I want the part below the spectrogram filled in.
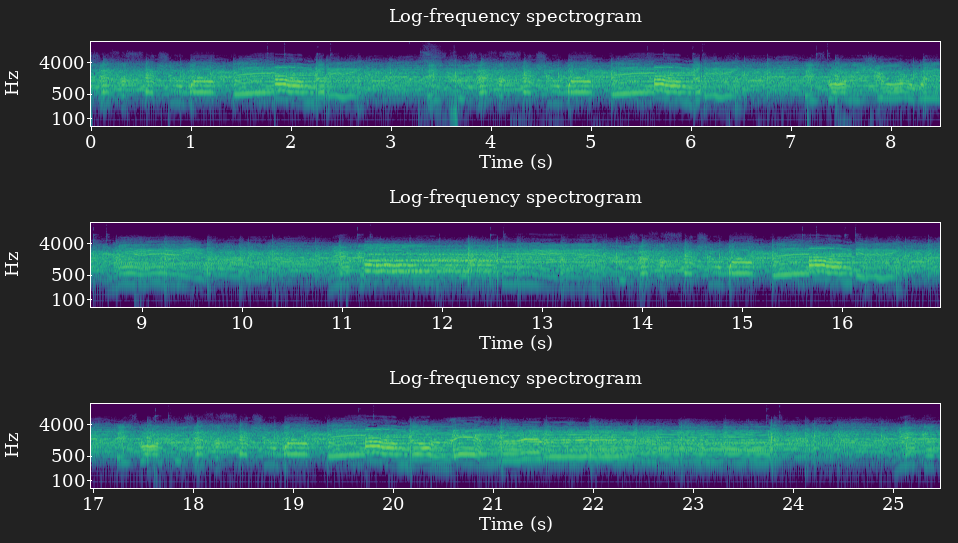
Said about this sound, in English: a reverse panned reverb might help with that.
